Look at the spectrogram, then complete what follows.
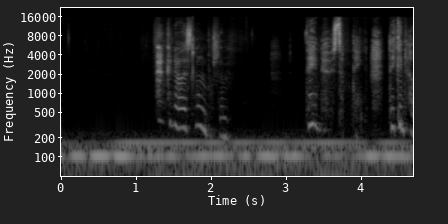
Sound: Bellatrix mumbling

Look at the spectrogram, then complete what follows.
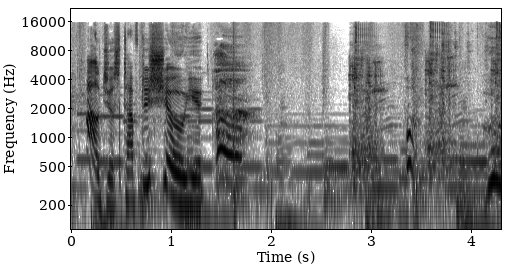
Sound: gasps

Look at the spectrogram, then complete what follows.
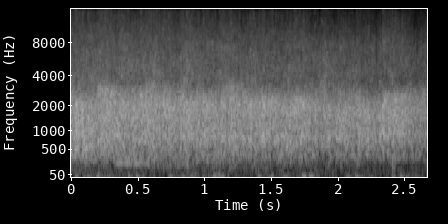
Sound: applause

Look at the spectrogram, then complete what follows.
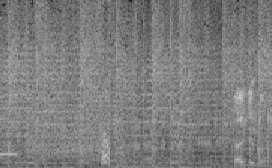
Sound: barks

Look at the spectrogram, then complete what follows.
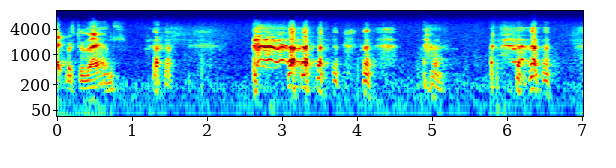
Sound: laughing

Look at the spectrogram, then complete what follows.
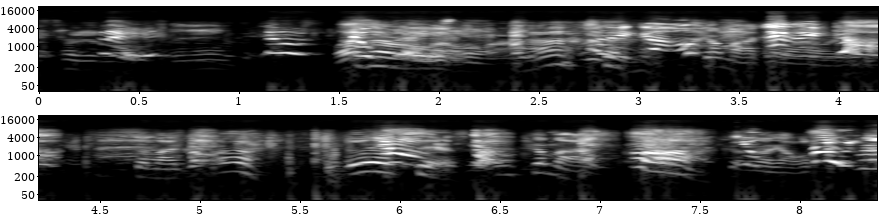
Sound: begging

